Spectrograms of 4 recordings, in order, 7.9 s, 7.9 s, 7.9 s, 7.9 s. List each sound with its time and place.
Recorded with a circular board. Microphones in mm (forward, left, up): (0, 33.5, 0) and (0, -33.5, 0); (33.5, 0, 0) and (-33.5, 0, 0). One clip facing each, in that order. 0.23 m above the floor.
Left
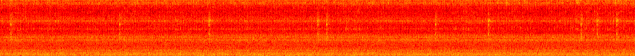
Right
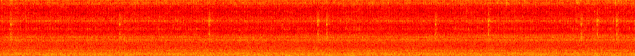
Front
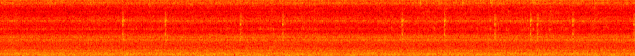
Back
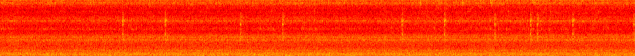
Only background noise.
